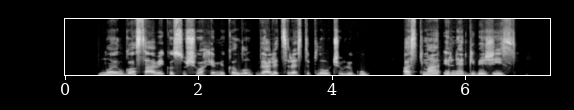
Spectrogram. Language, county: Lithuanian, Telšiai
